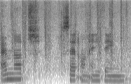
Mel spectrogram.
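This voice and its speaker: In a room with audible echo, a woman with a German accent speaks at a fairly low pitch in a relaxed tone. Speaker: gaming youtuber. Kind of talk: gameplay commentary. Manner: relaxed, hesitant with fillers.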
